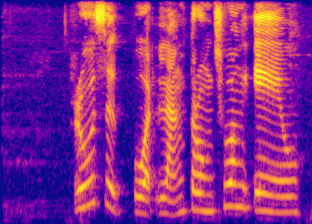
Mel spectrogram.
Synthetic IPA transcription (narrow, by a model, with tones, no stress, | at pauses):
ɾuː˦˥sɯ˨˩k̚pu˨˩ət̪̚la˩˦ŋt̪ɾo˧ŋt͡ɕʰu˥˩əŋʔeː˧w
